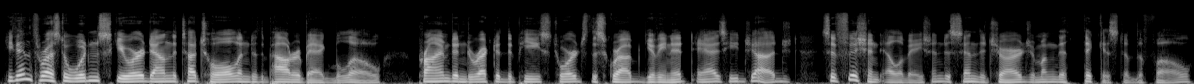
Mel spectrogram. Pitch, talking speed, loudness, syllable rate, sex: 120 Hz, 200 wpm, -19 LUFS, 5.3 syllables/s, male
